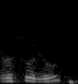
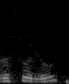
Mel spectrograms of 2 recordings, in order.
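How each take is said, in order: First: The vowels are pronounced as a clear 'oo' sound. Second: The vowels are pronounced as a clear 'oo' sound.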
